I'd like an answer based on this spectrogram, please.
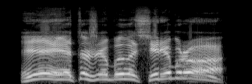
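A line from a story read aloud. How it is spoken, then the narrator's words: Loud yell. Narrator (Russian): завопил Хрун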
